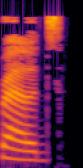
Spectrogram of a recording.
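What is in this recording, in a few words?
"roads", British English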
